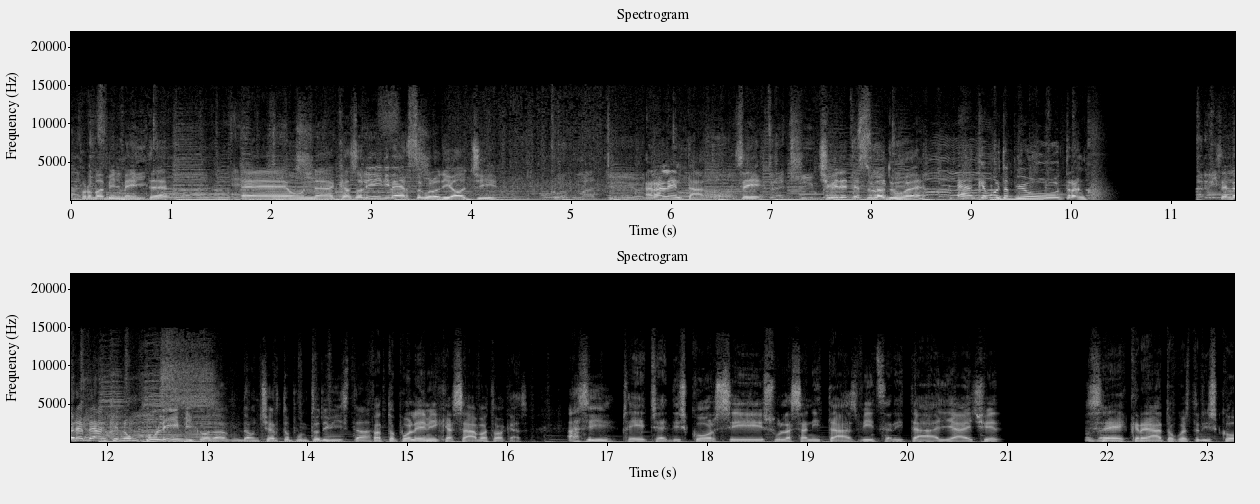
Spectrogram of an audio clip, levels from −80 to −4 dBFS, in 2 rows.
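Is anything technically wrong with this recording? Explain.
Yes. At 10.17–11.26 s and 20.88–21.79 s the sound collapses into a fading buzz, then about 0.7 s and 0.8 s of near silence, before resuming further on with roughly 1.1 s and 0.9 s missing. This is likely a long network dropout, where the receiver stretches the last audio until it runs dry. The waveform shows a decaying smear into a flat gap, and the spectrogram shows smeared bands fading to an empty column.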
